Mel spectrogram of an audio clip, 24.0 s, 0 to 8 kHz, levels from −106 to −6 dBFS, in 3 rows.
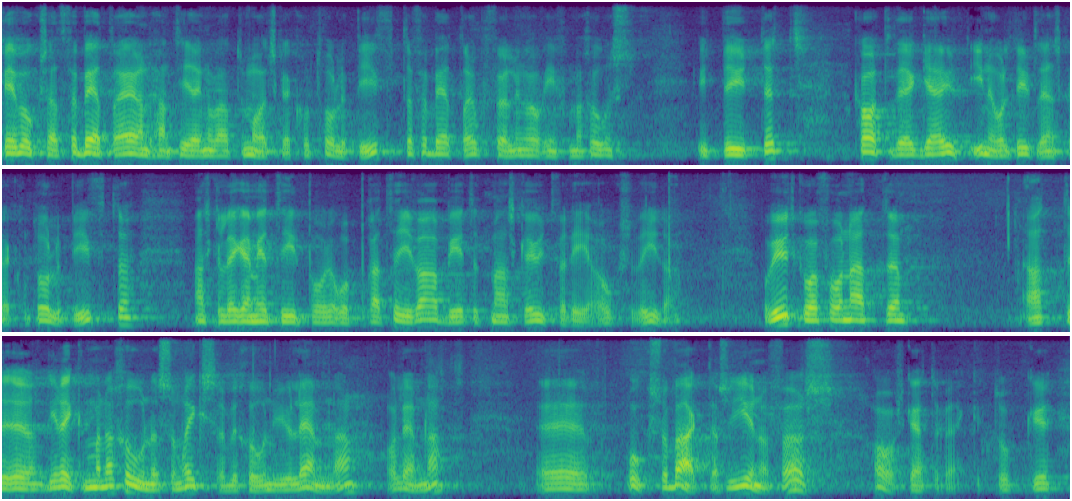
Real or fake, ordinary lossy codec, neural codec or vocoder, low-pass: real; Opus, 64 kbps; none; 7.2 kHz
